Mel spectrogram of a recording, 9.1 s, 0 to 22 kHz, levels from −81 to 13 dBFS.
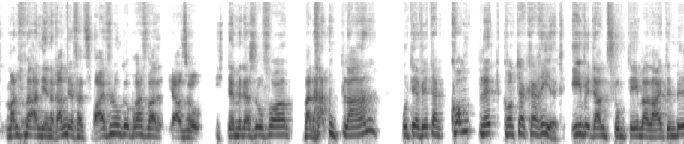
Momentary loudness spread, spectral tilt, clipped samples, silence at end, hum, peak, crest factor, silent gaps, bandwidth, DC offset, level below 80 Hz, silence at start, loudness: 4 LU; -6 dB/octave; under 0.1%; 0 s; none; -4 dBFS; 14 dB; 2.74-2.84 s, 3.92-4.00 s, 5.24-5.32 s; over 20 kHz; under 0.1%; -58 dBFS; 0.05 s; -18 LUFS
